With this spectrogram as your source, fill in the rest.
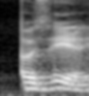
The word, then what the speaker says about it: Hosea: So these same people who are so rageful, Osee would be an outstanding example. I think you pronounced it a little different. How do you say Osee over there? Hosea? Hosea, yeah.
